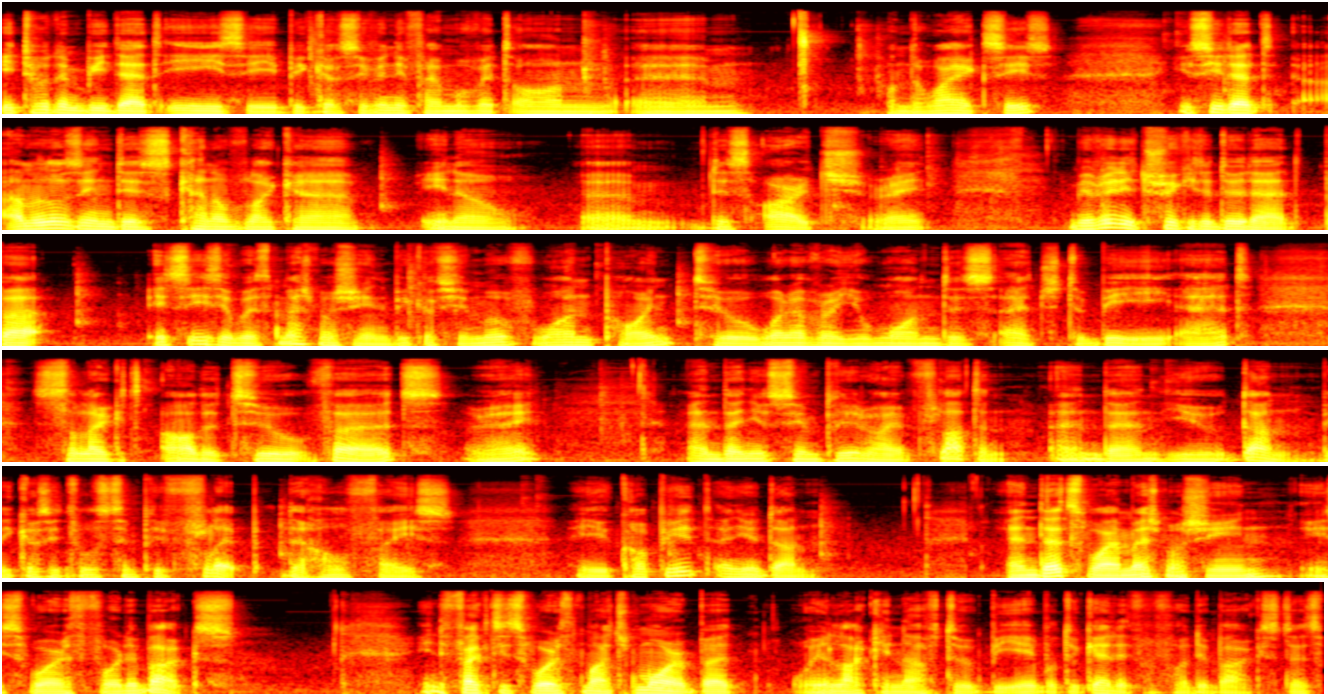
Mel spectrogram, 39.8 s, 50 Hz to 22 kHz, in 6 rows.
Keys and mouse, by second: 1.7 g, 6.3 middle click, 8.7-9.9 middle drag, 10.9 middle click, 11.4 ctrl+z, 12.3 click, 13.8 click, 14.4 click, 15.4 g, 16.9 click, 17.1-19.5 middle drag, 20.0 shift+click, 20.6 shift+click, 23.0 y, 25.8-26.3 middle drag, 26.1 Tab, 28.0 click, 28.5 alt+x, 29.2 click, 30.0 drag, 30.7-31.3 drag, 31.3 ctrl+z, 31.6-39.4 middle drag.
